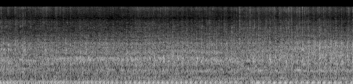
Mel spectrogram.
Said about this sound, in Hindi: पूरी तरीके से फंसा ये ट्रैक्टर, आप देख सकते हैं।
